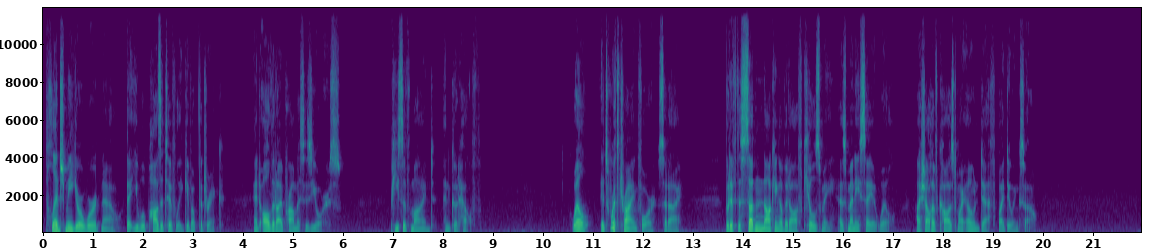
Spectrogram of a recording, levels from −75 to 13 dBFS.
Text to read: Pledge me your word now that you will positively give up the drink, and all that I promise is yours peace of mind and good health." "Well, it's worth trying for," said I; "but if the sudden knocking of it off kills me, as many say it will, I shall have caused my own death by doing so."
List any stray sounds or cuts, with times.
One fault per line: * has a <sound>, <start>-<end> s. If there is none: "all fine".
all fine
